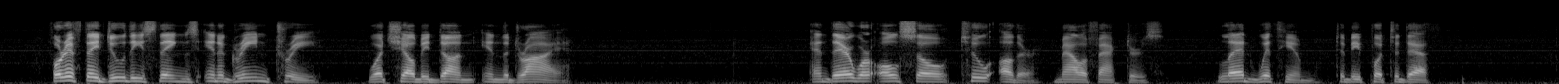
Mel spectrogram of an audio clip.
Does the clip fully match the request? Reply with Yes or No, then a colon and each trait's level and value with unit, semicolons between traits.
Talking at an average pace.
No: slow, 130 wpm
